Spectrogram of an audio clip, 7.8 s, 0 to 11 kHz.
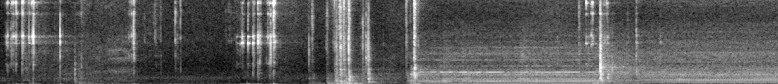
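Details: Ford Mk2 Escort with a newly fitted fuel pump and pre-filter in the boot: after a key rattle, a steady low hum starts and holds evenly with no screech. The pump is priming normally.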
